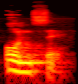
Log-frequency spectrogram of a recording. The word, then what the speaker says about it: once: Like once. Once has that O as in go.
